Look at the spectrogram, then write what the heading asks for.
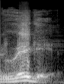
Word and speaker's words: reggae: that was in Jamaica until this day called reggae.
